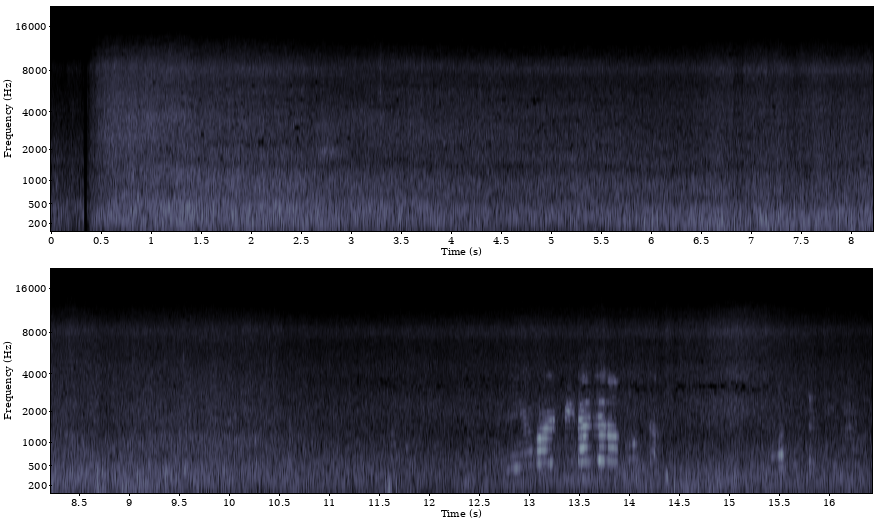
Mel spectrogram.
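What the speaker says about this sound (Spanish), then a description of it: "Mira, ahí viene una olita, viene una ola" Ocean waves break and wash steadily onto a rocky beach at Puerto Mocho near Barranquilla, a loud continuous roar with heavy wind buffeting the microphone, and brief faint voices near the end.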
